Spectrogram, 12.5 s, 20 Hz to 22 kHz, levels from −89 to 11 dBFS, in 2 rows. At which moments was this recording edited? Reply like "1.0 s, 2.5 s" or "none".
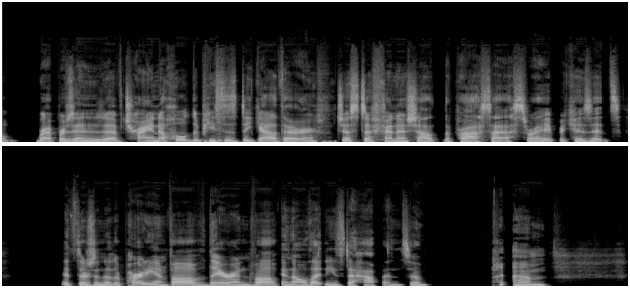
9.0 s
